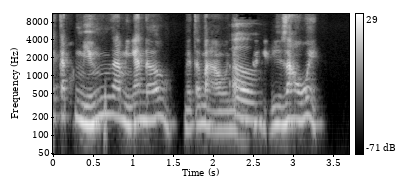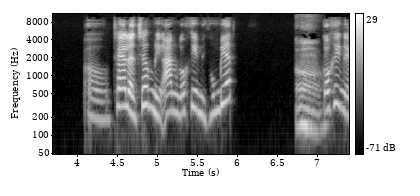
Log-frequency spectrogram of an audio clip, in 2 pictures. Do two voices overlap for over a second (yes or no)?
no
